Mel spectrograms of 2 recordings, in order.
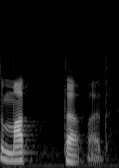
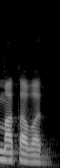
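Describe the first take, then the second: First: The t sound is held with a pause. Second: The t sound is short with no pause. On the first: "There's two T's" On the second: "Had it been just one T, it would be Matavad"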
